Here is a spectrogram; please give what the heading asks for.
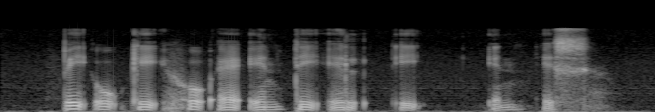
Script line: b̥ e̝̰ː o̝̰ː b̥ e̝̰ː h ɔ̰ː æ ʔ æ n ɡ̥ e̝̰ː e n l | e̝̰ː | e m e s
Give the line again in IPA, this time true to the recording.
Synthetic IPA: b̥ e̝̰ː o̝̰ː ɡ̥ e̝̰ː h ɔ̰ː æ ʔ e n d̥ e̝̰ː e l | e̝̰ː | e n e s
